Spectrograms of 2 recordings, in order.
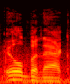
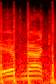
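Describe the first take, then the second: First: The name is said with an L sound. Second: The name is said without an L sound. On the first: The speaker calls it right. "It's Ilbanek" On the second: The speaker calls it wrong. "I always pronounce it wrong. I never pronounce the L"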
